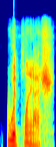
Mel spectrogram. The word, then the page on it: whiplash: American English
